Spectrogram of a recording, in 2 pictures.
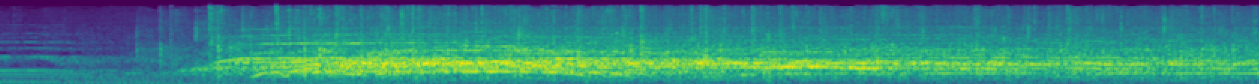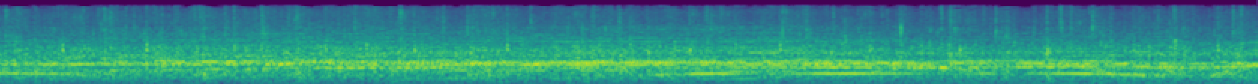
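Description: The last held note of the music dies away, then about half a second in an audience starts applauding loudly, with high-pitched cheering and whoops over the clapping.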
